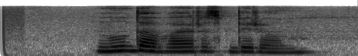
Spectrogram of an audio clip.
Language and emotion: Russian, neutral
